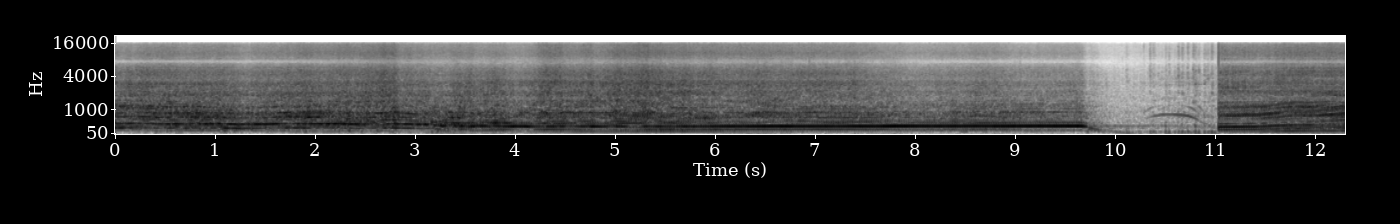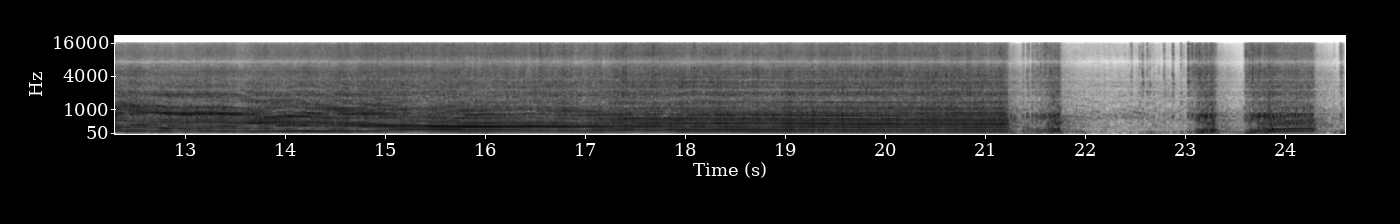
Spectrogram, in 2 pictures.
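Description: Mud splatters and sprays against a truck.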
